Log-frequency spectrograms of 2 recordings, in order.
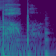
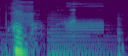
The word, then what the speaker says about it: Paulo: Oh, it's not Pablo. It's Paulo.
